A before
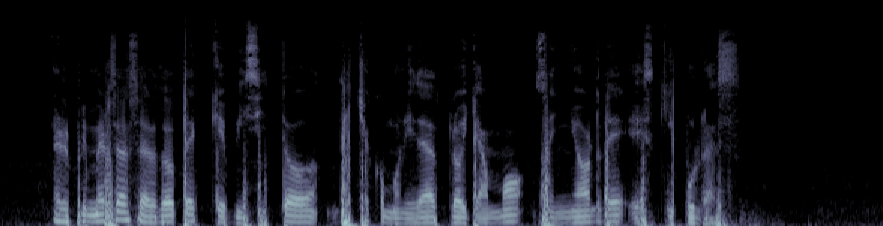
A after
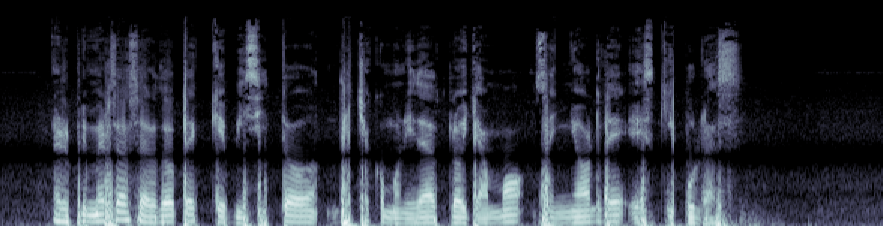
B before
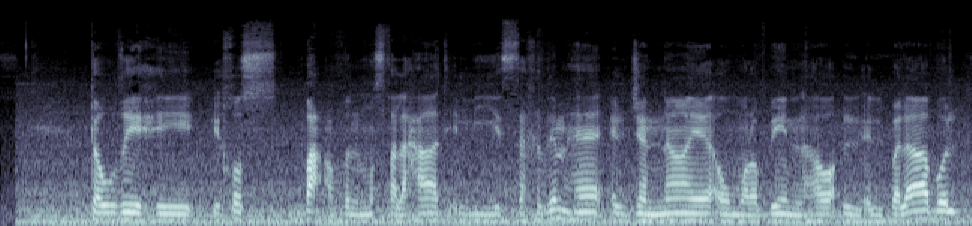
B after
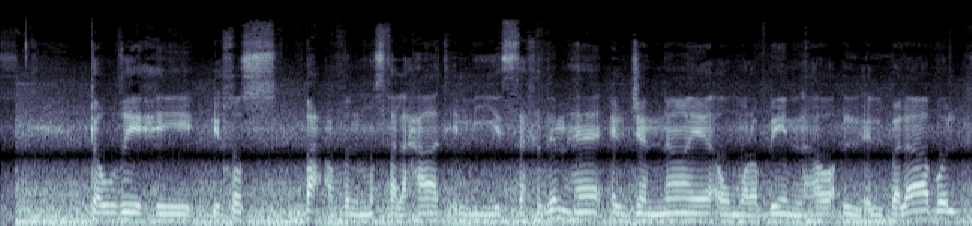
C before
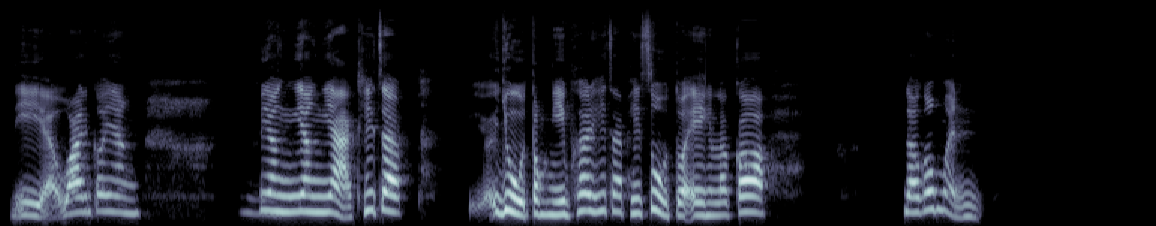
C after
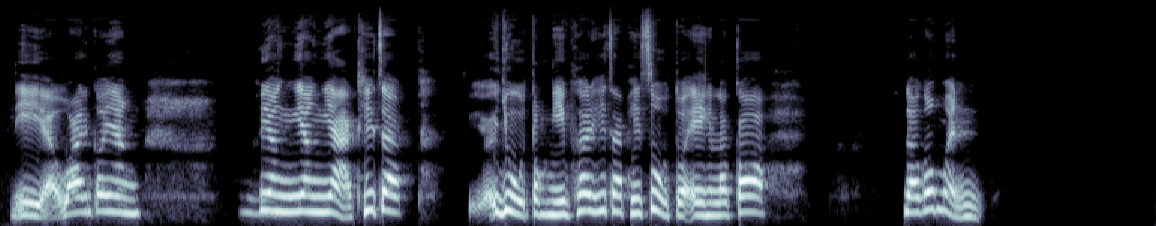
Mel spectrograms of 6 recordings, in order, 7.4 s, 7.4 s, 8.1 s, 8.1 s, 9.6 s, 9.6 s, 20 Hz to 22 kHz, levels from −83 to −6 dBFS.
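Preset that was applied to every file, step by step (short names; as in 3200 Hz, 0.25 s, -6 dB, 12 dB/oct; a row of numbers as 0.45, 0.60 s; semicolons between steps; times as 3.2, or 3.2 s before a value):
Butterworth band-stop 1300 Hz, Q 1.5; compressor 4:1, threshold -29 dBFS; bell 2200 Hz +5 dB 0.36 oct; normalise peaks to -1.5 dBFS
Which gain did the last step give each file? +18.5, +13.0, +17.5 dB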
